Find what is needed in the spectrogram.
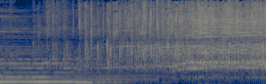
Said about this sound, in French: Merci. Applaudissements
